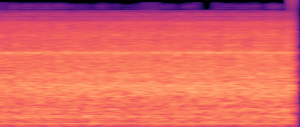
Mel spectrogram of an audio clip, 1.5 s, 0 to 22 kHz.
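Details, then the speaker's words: 2004 Honda Accord V6 LX, engine running with AC on: a steady whirring rush and low droning hum, weak and labored. One radiator/AC cooling fan is not spinning properly and is failing; both fans are being replaced with Dorman units. "But, um one of the fan was not spinning properly. The car is running currently and the AC is on."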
